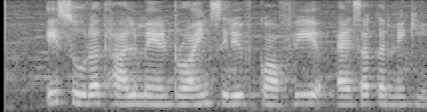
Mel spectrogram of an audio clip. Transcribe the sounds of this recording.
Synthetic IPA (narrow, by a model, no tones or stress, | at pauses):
ɪsːuːɾət̪ɦaːlmẽɖɾɔːɪ̃ŋɡsɪɾfkɔːfiɛːsakɐɾnekiː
